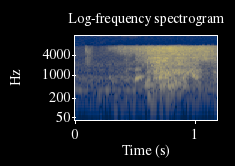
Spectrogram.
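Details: Breath delivered by the speaker's own ventilator, heard at the start of a podcast recording: a mechanical ventilator breath.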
